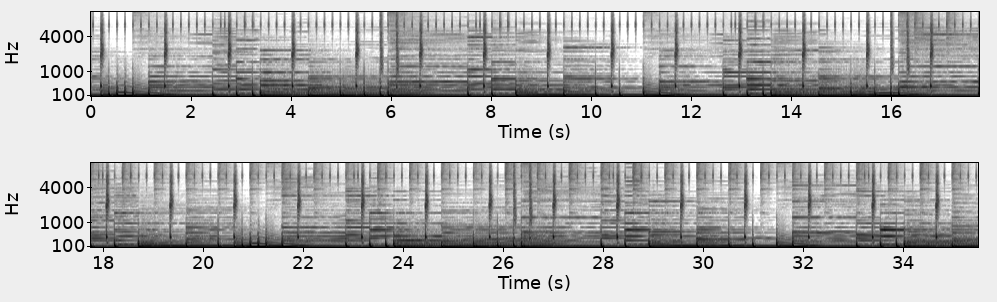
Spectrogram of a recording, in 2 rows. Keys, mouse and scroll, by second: 0.8 click, 1.7 KP_0, 1.9 KP_5, 2.1 Return, 4.2 click, 5.0 KP_0, 5.2 KP_6, 5.5 Return, 6.4-8.1 middle drag, 9.4 Escape, 9.7 middle drag, 10.3 middle click, 10.7-11.2 middle drag, 11.8-12.6 middle drag, 11.8-12.4 scroll up 1, 14.0 click, 15.3 middle click, 16.5 click, 18.6 middle click, 19.2 middle click, 19.5-23.0 middle drag, 24.8-25.7 scroll down 1, 26.4 click, 28.9-29.6 scroll down 1, 29.6-30.2 scroll up 1, 31.4-35.5 scroll down 1.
